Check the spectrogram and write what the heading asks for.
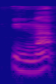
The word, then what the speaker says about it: humain: Première syllabe U, H-U, donc on fait très attention à ce H muet au début du mot. Deuxième syllabe main, M-A-I-N, c'est une syllabe qui s'écrit exactement comme la main. On fait attention donc à ce son 1 qui s'écrit A-I-N. Deux particularités pour ce mot, le H muet au début du mot et le son 1 qui s'écrit A-I-N, humain, H-U-M-A-I-N.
